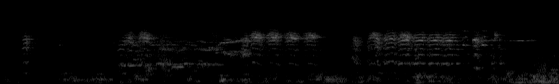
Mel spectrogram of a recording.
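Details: Zebra finch song at waking time. One lone nasal note is followed by long, loud runs of buzzy, harmonic, trumpet-like phrases delivered in quick succession, with faint low rumbling below.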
